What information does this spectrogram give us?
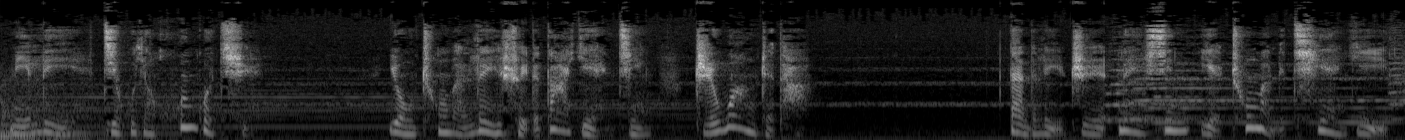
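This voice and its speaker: Woman, radio drama narrator, lowish voice, lively intonation, expressive storytelling.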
